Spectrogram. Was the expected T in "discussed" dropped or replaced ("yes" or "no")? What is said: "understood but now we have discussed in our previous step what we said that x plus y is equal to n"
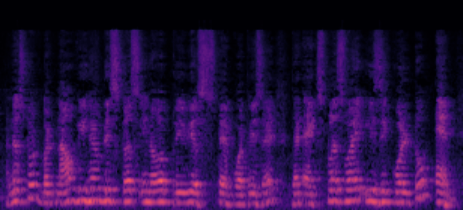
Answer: no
